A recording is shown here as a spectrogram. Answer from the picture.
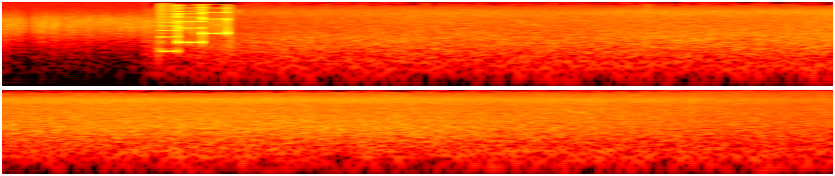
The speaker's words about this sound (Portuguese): Asómate para ver a praia e o mar bravo. Deixa que che dea o vento na cara. Esta é a praia do Penoural.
